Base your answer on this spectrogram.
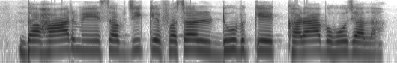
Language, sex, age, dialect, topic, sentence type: Bhojpuri, female, 18-24, Southern / Standard, agriculture, statement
